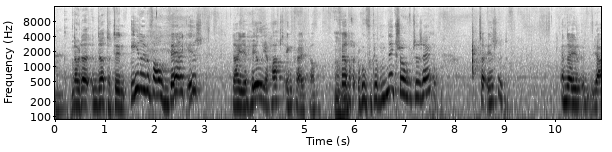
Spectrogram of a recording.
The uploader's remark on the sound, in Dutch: Deze keer is het keukentafelgesprek opgenomen in Lunchroom Juuts. Dit heerlijk knusse restaurantje vindt je op terrein Sectie C aan de Daalakkersweg in Eindhoven.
